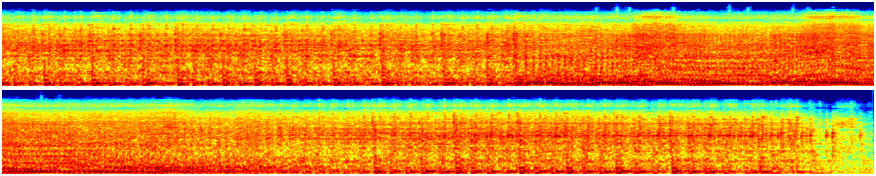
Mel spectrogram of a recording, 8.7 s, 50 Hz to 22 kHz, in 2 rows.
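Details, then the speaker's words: KSR clone single-cylinder kart engine, temporary motor for the #108 Millennium Faktor, warming up with a slight blue tint and possibly a little valve noise; revs climb and fall smoothly with even firing, no misses or knocks: healthy revving. "let's uh hope she holds out for a while she sounds good"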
